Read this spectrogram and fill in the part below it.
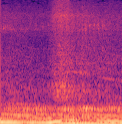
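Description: A turbocharged car engine revs loudly up close, its pitch climbing and then settling into a strong steady drone with a faint high whine on top, with no voices.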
